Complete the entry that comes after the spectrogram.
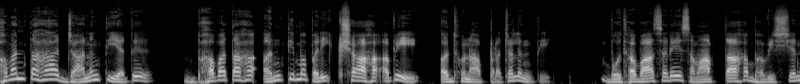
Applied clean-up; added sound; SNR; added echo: none; none; none; none.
